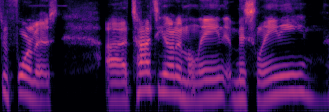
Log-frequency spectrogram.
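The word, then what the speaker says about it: Maslany: foremost uh Tatiana malane miscellany I think is how you say her name she is absolutely great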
